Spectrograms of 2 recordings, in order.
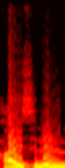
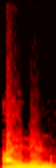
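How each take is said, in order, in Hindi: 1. इस शब्द को s की आवाज़ के साथ बोला जाता है। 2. इस शब्द को s की आवाज़ के बिना बोला जाता है। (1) "इसको आइसलैंड नहीं" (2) "इसको आइलैंड बोलते हैं"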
